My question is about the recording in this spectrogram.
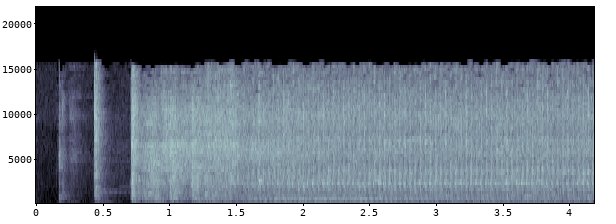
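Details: Citroën Xsara Picasso 1.6 HDi diesel, 2011, started after oil/filter service and fuel filter change with fuel circuit primed via bleed screw; two brief cranking bursts, then catches and settles to steady, even diesel idle clatter, normal start.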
